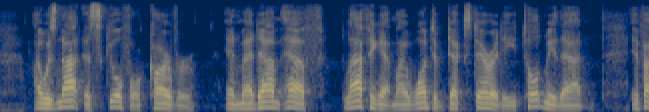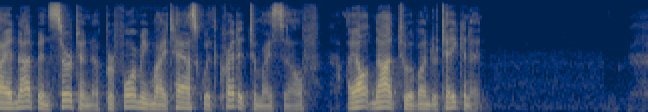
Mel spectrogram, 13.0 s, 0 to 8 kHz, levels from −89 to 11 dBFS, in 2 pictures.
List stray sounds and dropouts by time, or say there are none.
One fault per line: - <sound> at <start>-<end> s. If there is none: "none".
none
